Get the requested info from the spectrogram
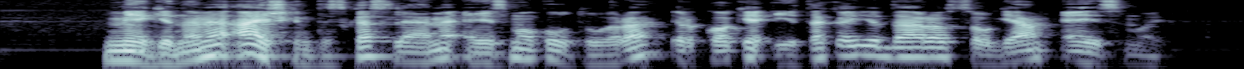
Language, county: Lithuanian, Šiauliai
